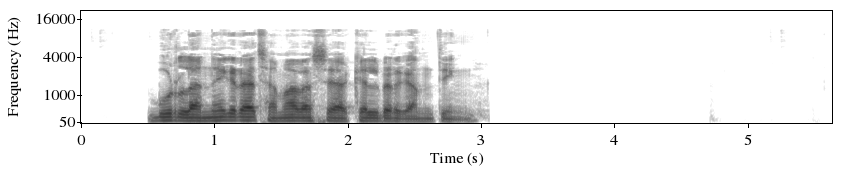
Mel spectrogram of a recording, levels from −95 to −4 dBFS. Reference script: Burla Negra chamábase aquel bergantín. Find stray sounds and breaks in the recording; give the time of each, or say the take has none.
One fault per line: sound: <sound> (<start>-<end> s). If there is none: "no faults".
no faults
